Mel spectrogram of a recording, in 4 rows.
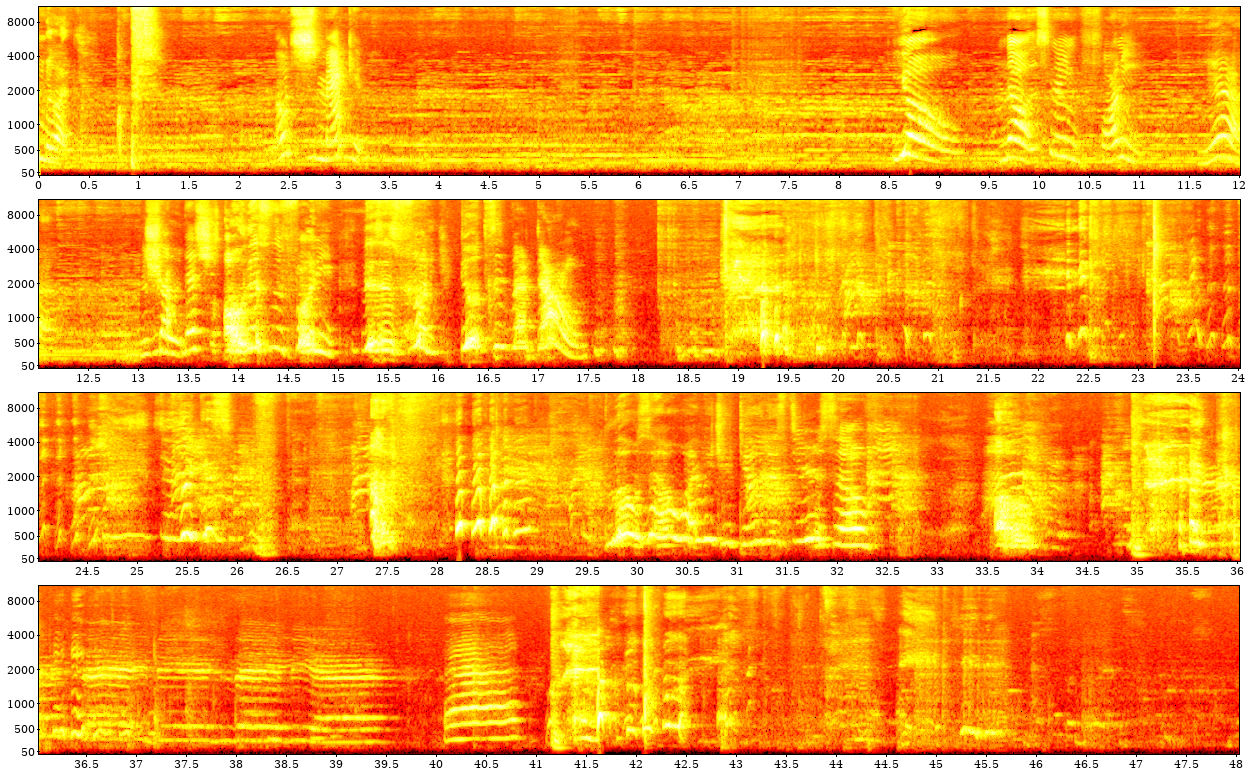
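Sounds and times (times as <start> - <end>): children singing: 0.0 - 13.1, 33.6 - 39.6
boys laughing: 17.6 - 25.9, 27.3 - 29.8, 33.5 - 37.2, 41.1 - 43.5, 44.6 - 45.9
child shrieking: 33.5 - 34.8.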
